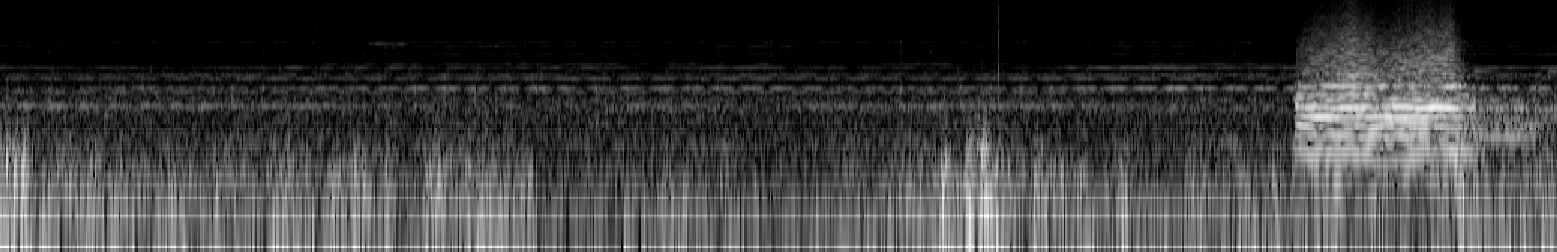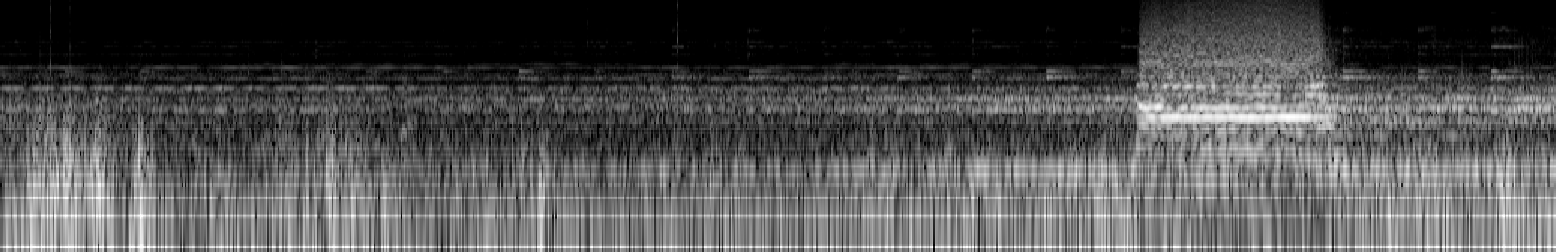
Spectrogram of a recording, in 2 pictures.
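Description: Diesel locomotive horn on an approaching Union Pacific coal train sounding two long blasts, each about a second and a half, the second about fourteen seconds after the first. Under them a grade-crossing bell rings steadily and the train's rumble grows louder.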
